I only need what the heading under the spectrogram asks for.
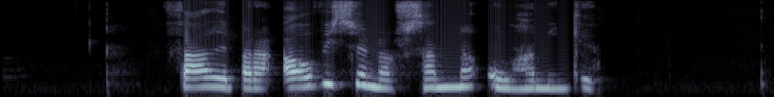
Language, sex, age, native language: Icelandic, female, 20-29, Icelandic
